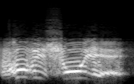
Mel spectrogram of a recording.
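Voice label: Serbian damaged oil mood high; speech; War Thunder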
